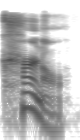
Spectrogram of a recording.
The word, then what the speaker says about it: colonel: You look at it, you see an L, an O, another L, but you say kernel.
